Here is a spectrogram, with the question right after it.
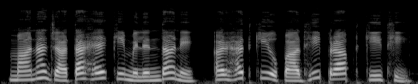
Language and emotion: Hindi, neutral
